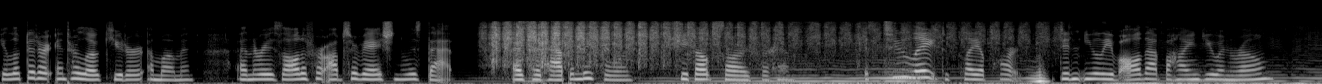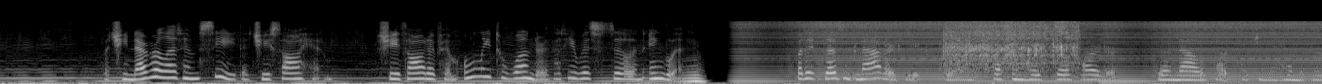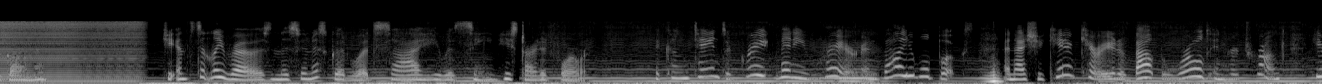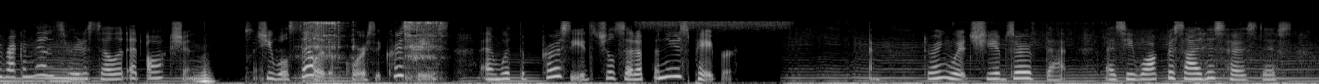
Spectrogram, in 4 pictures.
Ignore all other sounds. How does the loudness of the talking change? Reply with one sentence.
The loudness of the talking stays about the same.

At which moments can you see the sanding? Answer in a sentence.
The sanding can be heard from 4.8 to 10.8 s.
